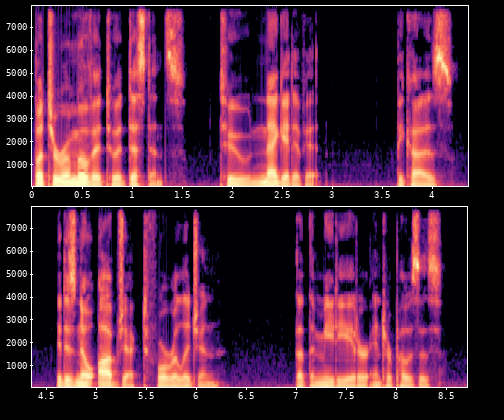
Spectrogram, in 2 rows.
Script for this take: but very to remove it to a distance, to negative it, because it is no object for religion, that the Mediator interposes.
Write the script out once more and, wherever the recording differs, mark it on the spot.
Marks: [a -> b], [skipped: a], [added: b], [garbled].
but [skipped: very] to remove it to a distance, to negative it, because it is no object for religion, that the Mediator interposes.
